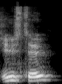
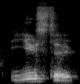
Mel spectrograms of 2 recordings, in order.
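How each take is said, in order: First: Higher and louder, punched out; "Used to." fired out loud and high; emphatic used to. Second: Softer, muttered repeat; "Used to." dropped softly to himself; quiet echo. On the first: Answering whether he plays games. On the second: Quiet echo of his answer. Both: Real, not acted.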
